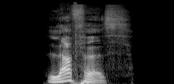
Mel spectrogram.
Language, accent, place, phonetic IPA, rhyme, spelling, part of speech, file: German, Germany, Berlin, [ˈlafəs], -afəs, laffes, adjective, De-laffes.ogg
- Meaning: strong/mixed nominative/accusative neuter singular of laff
